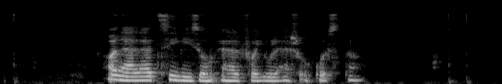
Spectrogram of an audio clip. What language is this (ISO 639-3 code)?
hun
